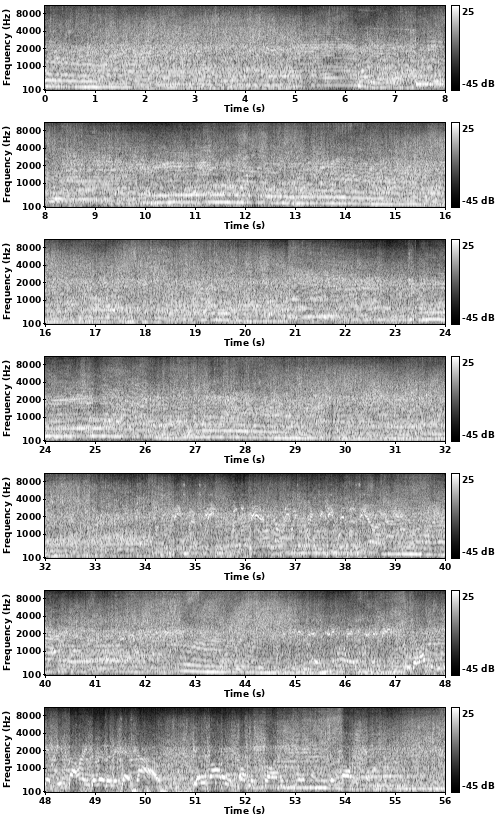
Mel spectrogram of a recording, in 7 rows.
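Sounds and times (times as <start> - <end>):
racing car engines passing: 0.0 - 56.0.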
